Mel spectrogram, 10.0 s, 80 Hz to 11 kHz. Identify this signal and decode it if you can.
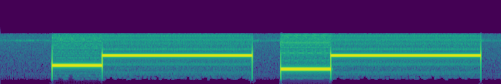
Two-tone page, heard as a one-second tone, then a three-second tone, about 810 then 1220 Hz, about 670 then 1220 Hz. It is heard from 1.0 to 9.6 s.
